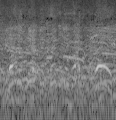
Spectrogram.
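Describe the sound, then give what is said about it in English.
A dense, noisy crowd chattering all at once, many overlapping voices forming a loud, restless babble with a few brief raised calls cutting through. “this crowd is unruly, boy. The crowd is unruly.”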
